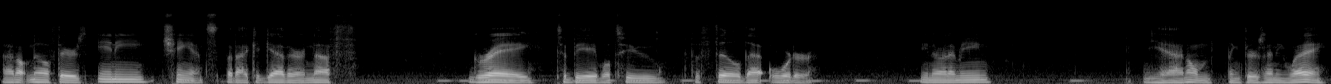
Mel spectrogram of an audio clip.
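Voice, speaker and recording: A man's voice: sits low, flat delivery, measured pace, pauses often, muffled recording. A man streaming a building game live, thinking aloud and chatting with viewers. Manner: thinks aloud while building, talks to chat. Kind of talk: casual live gameplay chat.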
